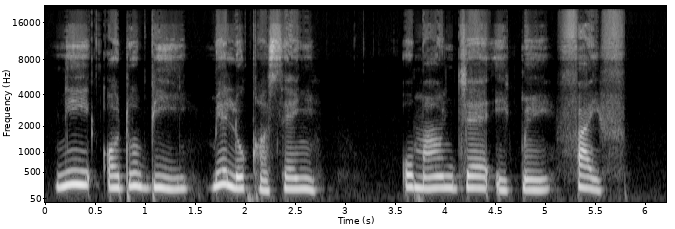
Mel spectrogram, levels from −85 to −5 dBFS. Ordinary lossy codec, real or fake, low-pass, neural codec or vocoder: none; real; none; none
